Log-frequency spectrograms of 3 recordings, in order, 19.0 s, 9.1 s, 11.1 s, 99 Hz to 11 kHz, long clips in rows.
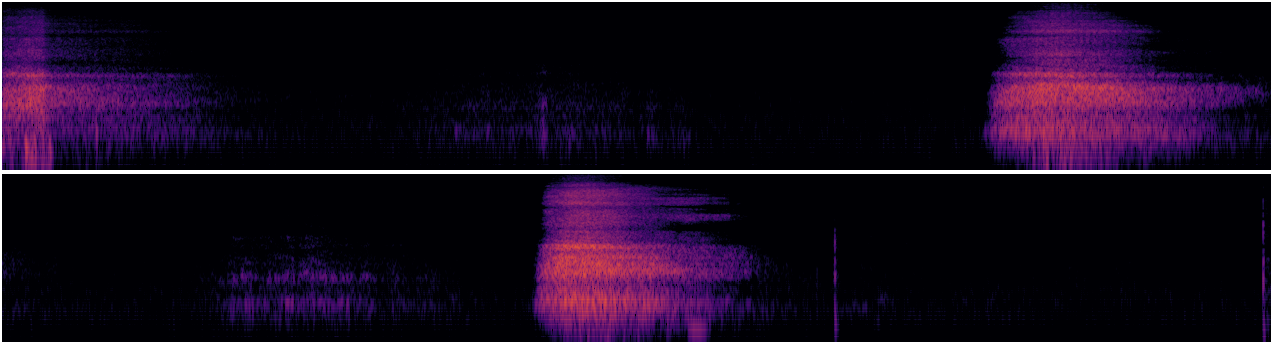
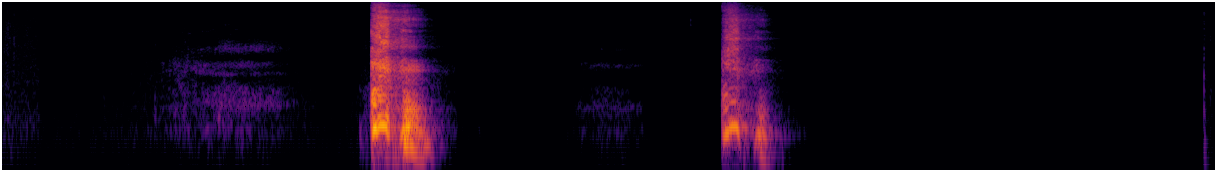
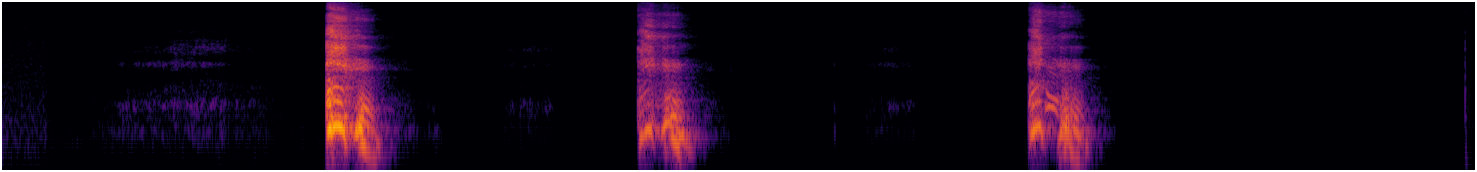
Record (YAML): exhalation_length: 19.0 s
exhalation_amplitude: 4602
exhalation_signal_mean_std_ratio: 0.31
cough_length: 9.1 s
cough_amplitude: 26027
cough_signal_mean_std_ratio: 0.17
three_cough_length: 11.1 s
three_cough_amplitude: 25323
three_cough_signal_mean_std_ratio: 0.19
survey_phase: beta (2021-08-13 to 2022-03-07)
age: 65+
gender: Female
wearing_mask: 'No'
symptom_none: true
smoker_status: Ex-smoker
respiratory_condition_asthma: false
respiratory_condition_other: true
recruitment_source: REACT
submission_delay: 2 days
covid_test_result: Negative
covid_test_method: RT-qPCR
influenza_a_test_result: Negative
influenza_b_test_result: Negative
